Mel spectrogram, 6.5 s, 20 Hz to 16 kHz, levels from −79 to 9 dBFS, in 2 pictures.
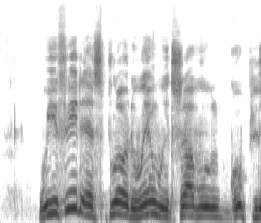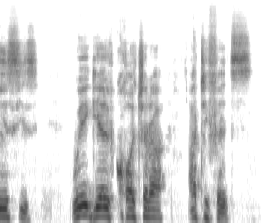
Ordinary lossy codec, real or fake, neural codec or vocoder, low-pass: none; fake; vocoder, 44.1 kHz, 128 mel bands, Pupu-Vocoder; 14.4 kHz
